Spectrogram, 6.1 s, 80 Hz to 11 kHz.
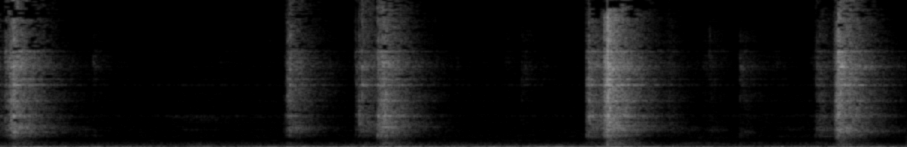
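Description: A plastic 3x3 Rubik's cube being turned by hand: short rasping clicks of its layers turning, in about five separate quick flurries, the loudest about four seconds in.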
